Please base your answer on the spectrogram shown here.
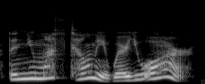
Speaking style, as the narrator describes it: the Cardinal pleaded

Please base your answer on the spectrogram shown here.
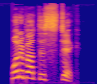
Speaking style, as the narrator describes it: Barnes yelled

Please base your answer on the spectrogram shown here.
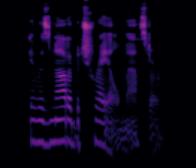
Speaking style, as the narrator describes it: Anakin spoke in a calm voice

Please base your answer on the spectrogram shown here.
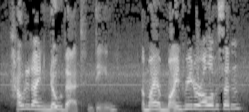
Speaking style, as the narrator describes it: Sam growled

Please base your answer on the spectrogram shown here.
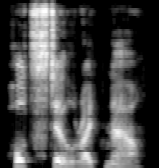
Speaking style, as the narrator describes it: says calmly

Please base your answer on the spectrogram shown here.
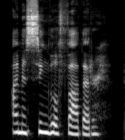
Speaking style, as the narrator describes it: Paolo purrs

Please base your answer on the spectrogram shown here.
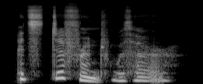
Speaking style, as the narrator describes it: Harry says, but his voice has gone quiet

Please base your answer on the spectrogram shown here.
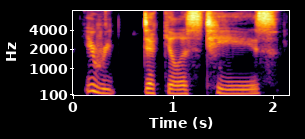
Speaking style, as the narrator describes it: under his breath

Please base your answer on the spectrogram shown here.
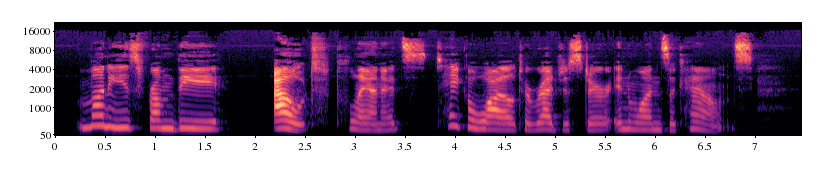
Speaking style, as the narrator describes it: the manager says calmly

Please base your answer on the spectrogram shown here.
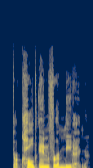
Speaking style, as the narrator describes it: Jason snarled

